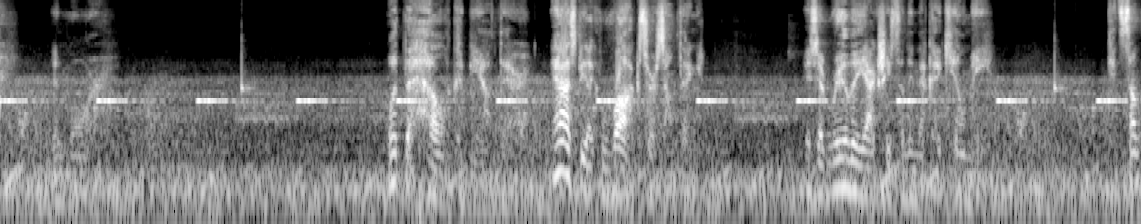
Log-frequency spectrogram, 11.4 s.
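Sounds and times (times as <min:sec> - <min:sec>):
sonar beeping: 0:00.0 - 0:11.4
speech: 0:03.9 - 0:07.1, 0:08.0 - 0:10.0, 0:11.2 - 0:11.4.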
